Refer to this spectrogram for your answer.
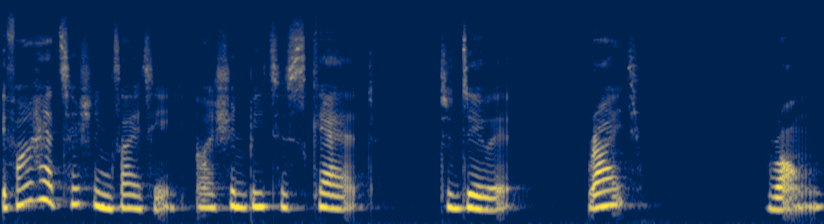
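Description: A woman talks at a fairly slow pace with long, frequent pauses. Her pitch is fairly high, with ordinary variation. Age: 20s. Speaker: YouTuber and podcaster. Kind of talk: personal monologue. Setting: audio-only recording.

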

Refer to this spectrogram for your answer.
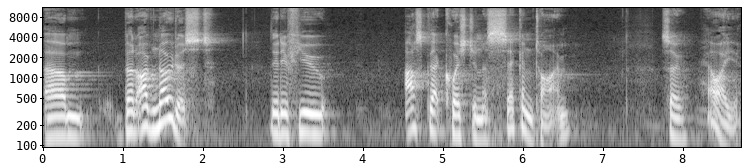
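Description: An Australian-accented man speaks at a very slow pace with long, frequent pauses. His pitch is fairly high and his intonation lively. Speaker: preacher. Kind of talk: sermon. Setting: church.

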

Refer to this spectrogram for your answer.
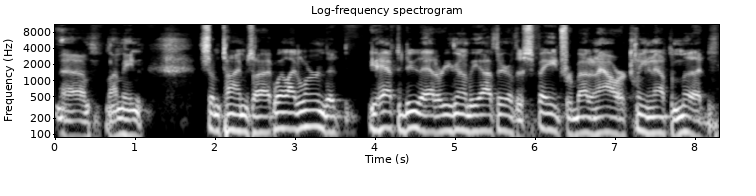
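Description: With an American accent, a man speaks in an unremarkable speaking voice at a medium pitch, keeping very even loudness and fairly even intonation. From central Illinois. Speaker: farmer. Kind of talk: panel discussion.

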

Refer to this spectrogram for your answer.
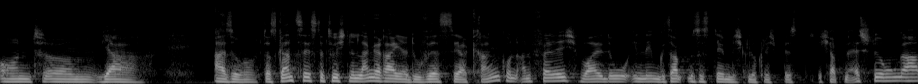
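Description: A man speaks at a moderate pace in a medium pitch, with a dark, mellow tone and ordinary pitch variation. The recording is very clean with a silent background. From Hungary. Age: 40s. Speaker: transgender man sharing his story. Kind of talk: interview testimony.

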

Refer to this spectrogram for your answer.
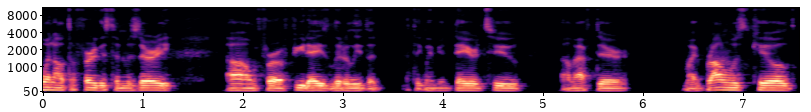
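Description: The monotone, flat intonation carries an American accent at a fairly quick pace on a very clean recording with a silent background. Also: man, very deep, low pitch for a man. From Minnesota, Twin Cities suburbs (born Nigeria, emigrated at six). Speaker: startup founder and CEO. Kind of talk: interview. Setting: podcast interview. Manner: frequent fillers and repetitions.

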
